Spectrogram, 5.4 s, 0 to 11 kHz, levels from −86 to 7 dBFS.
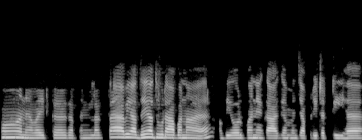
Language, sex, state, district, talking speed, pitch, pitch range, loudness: Hindi, female, Bihar, Araria, 220 wpm, 205 Hz, 195-230 Hz, -16 LUFS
